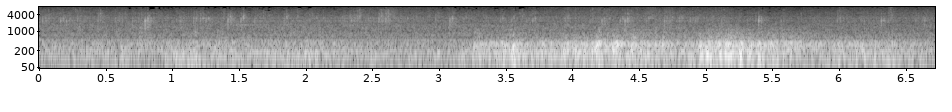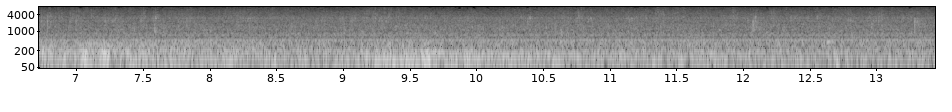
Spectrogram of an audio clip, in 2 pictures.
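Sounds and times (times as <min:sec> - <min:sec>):
thunder: 0:00.4 - 0:07.8.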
